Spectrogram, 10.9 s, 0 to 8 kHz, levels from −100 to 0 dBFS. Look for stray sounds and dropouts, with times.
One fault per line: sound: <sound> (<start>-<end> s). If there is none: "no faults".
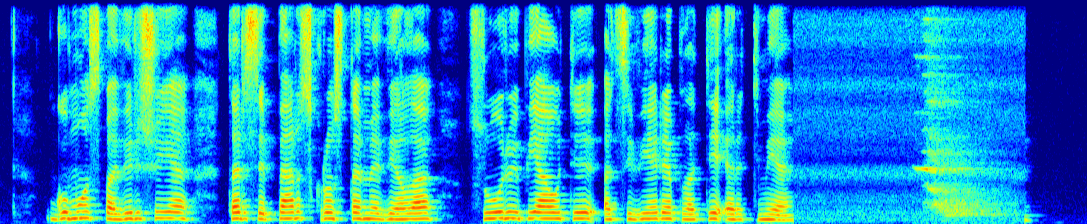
sound: squeak (9.1-10.2 s)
